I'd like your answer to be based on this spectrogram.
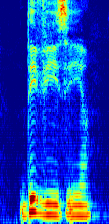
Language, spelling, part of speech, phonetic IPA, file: Ukrainian, дивізія, noun, [deˈʋʲizʲijɐ], Uk-дивізія.ogg
- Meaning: division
